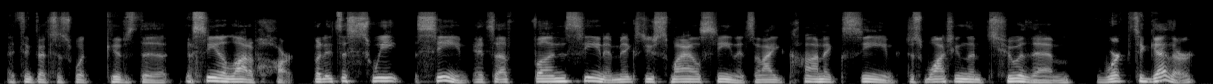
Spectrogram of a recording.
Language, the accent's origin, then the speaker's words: English; Philadelphia, Pennsylvania, United States; I grew up in Philadelphia, but I didn't live, like, in, in the city. I lived outside of it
